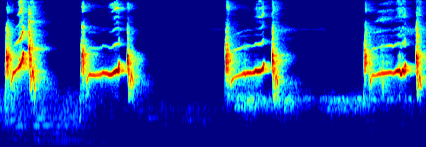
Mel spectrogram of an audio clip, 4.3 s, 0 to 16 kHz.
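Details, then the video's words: Loud long-tailed shrike song meant to draw a response from other shrikes: paired harsh chattering notes framing a rising whistled slur, phrases spaced about 1.4 seconds apart, no other sounds. "Cendet DIAM Pasti Tak Tahan Dan MERESPON Gacor Bongkar Isian Dengan Suara Kicauan Cendet KERAS"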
